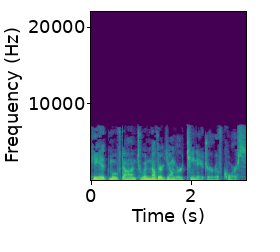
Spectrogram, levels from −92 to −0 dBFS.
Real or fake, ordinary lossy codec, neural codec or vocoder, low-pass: fake; MP3, 32 kbps; codec, 24 kHz, 3.1 kbps, DualCodec; 7.2 kHz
